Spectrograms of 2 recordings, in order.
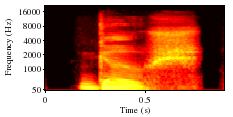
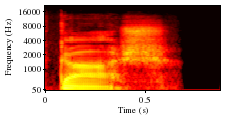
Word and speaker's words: Gosch: Last week, I kept pronouncing the last name of Johnny as Gosch, when it is in fact Gosch.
